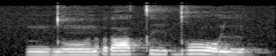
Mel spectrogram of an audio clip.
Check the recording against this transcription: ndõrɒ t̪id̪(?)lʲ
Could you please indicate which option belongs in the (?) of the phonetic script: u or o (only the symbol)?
o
